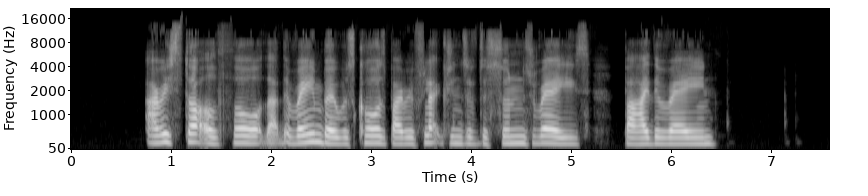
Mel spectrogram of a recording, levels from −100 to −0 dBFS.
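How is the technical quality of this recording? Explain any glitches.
The recording is clearly degraded from start to finish by what is likely Bluetooth SBC compression. Throughout the speech, the treble flickers in and out and a gritty grain sits on the sound. The SBC codec splits audio into a few wide bands with crude bit allocation. At a starved setting, which fits roughly 96 kbps, the top bands lose their bits and the rest are coarsely quantised. Unlike a clean low-pass, the highs come and go unevenly, with a rough aliasing edge.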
